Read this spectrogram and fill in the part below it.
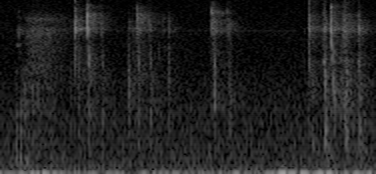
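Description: A computer keyboard is typed on in short clustered bursts of crisp, close key clicks, quiet and alone, as a math expression is entered in a programming exercise.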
